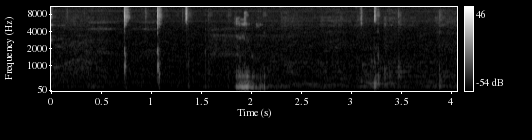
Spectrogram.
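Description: Near silence broken by four faint, short clicks of computer input: three about a third of a second apart, starting under a second in, and one more near the end. A soft low sound comes about two seconds in.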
